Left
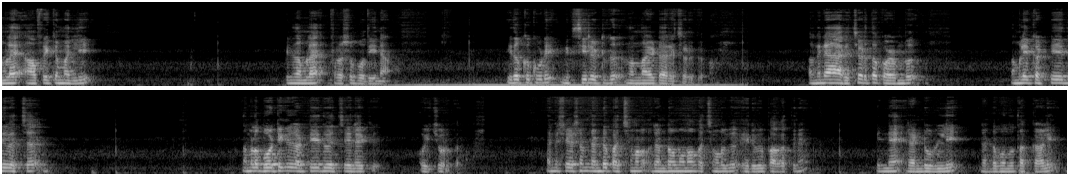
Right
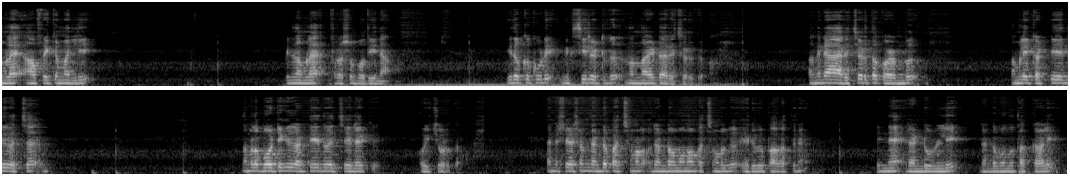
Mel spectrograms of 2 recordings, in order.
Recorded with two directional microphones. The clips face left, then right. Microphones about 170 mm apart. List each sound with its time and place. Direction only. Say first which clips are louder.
0.0 s speech: left 3 dB; 10° left (ahead or behind)
2.8 s speech: left 3 dB; 10° left (ahead or behind)
13.1 s speech: even; 10° left (ahead or behind)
